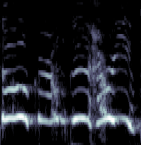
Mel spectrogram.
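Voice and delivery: very high, chirpy social voice; exaggerated girlfriend greeting; high-pitched greeting. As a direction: greet her back way up high. Answering the sing-talker in kind.

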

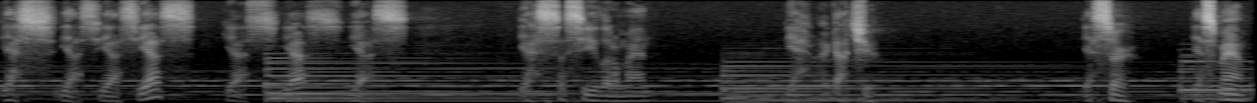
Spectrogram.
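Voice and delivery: quiet, low affirming yeses; soft murmured acknowledgment. Real, not acted. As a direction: murmur it gently to each person. Acknowledging raised hands softly.

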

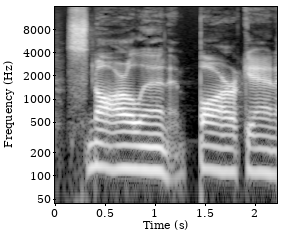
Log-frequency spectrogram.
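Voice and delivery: normal talking voice

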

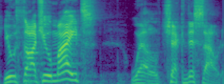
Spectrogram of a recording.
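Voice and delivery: lightly voiced, drawn-out cartoon villain; slow taunt from a mock old-time villain; forties villain. Blob Kelly cornered by Superman, forties villain voice. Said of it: "of course he sounds like that".

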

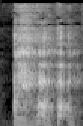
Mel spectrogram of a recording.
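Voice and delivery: quick self-amused laugh. Real, not acted. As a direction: laugh at yourself. Laughs at forgetting own name.

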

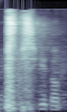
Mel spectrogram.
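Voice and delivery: unvoiced punch hisses; whispered psst jab sounds; jab noises. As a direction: blow air like quick jabs. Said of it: "Itu namanya jab ya".

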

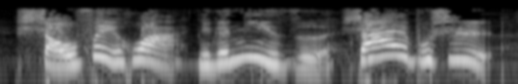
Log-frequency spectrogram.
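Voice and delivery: mom scolding. Retold or imitated. Mom scolds son about the cold, mock angry. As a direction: snap like a fed-up mom.

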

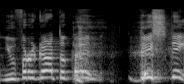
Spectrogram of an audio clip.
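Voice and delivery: high-pitched Indian accent impression; imitating the boss. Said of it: "it's very distinct".

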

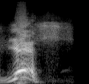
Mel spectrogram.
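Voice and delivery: high, bold "Yes"; confident Holy Spirit. Acted. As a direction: answer with sure triumph. Holy Spirit answers the flesh.

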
